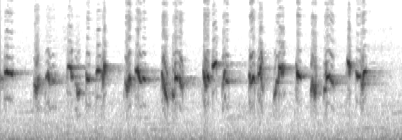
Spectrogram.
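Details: Sooty-headed bulbul, female calling male in fighting mood: dense, continuous chatter of short bubbly whistled notes, fast and unbroken through four seconds.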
